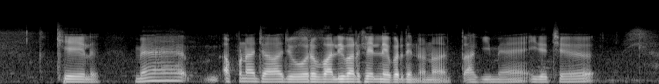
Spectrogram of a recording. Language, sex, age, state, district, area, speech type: Dogri, male, 18-30, Jammu and Kashmir, Samba, urban, spontaneous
